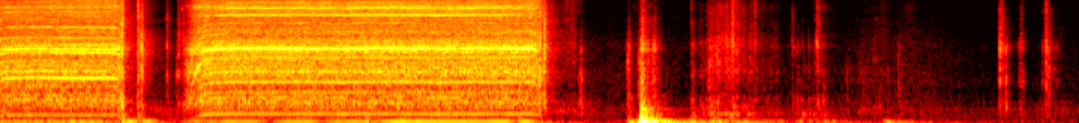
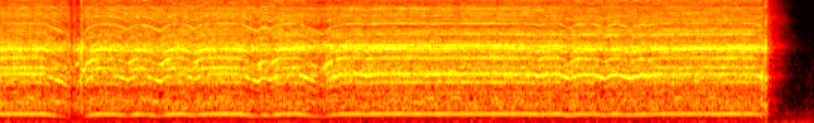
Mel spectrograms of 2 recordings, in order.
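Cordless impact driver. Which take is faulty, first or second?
second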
